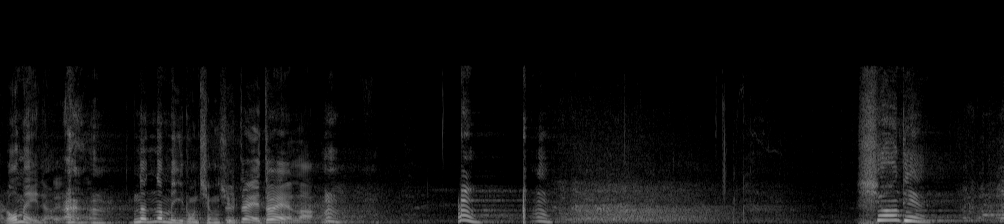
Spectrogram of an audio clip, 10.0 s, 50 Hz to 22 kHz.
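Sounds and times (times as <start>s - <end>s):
audience laughing: 5.5s - 7.6s, 9.6s - 10.0s.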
